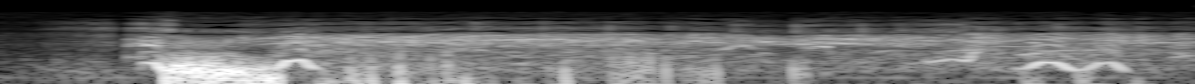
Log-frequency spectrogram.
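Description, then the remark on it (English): A synthesizer patch mimics a weary coyote, producing droopy, wavering howl-like tones in short arcs over a buzzy, noisy backdrop, with a loud burst at the start and fainter wobbling cries later. “And this one's known as the Tired Coyote.”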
